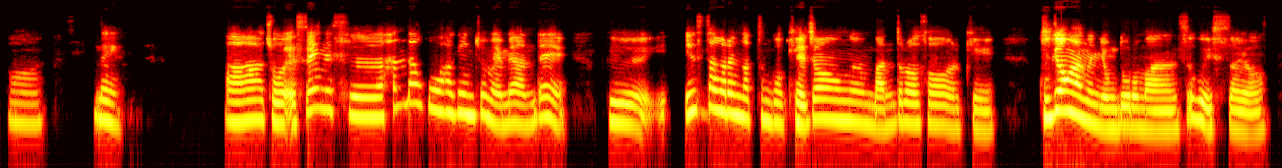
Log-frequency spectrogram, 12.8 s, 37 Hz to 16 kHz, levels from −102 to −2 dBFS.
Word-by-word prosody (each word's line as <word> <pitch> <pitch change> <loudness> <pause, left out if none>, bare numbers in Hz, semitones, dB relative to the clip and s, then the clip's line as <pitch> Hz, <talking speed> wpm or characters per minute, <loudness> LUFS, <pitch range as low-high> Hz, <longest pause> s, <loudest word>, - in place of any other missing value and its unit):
어 190 -1 -12 0.5
네. 210 -7 -5 1.0
아, 210 +2 0
저 195 -3 0
SNS 260 - +1
한다고 350 -2 -3
하기는 275 -2 -1
좀 250 -3 -4
애매한데 190 +4 -3 0.4
그 205 - -3
이 180 -8 -4 0.2
인스타그램 285 0 +1
같은 225 -2 -4
거 195 - -5
계정은 205 0 0
만들어서 180 +1 -3
이렇게 155 -2 -10 0.4
구경하는 240 -6 +8
용도로만 160 -2 -2
쓰고 215 +6 -3
있어요. 150 -2 -5
200 Hz, 240 characters per minute, -22 LUFS, 180-250 Hz, 1.0 s, 구경하는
